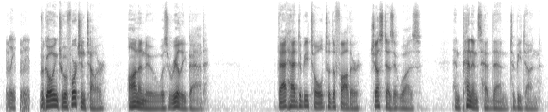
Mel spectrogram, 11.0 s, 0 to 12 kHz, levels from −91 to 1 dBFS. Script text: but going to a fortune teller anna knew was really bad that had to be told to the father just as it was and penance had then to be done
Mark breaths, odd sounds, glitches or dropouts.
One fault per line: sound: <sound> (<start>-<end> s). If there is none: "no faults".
sound: laugh (0.1-0.6 s)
